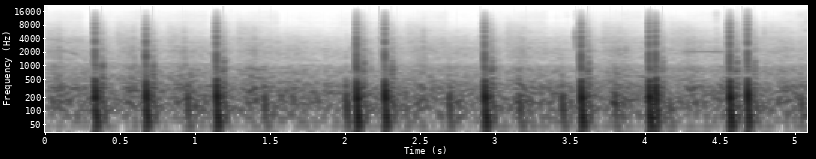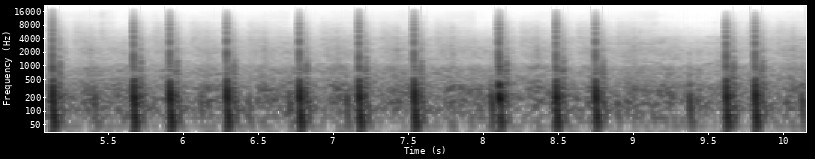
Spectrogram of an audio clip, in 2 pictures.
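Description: Aerial fireworks exploding in quick, steady succession, about three sharp bangs a second, over a continuous low rumble.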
